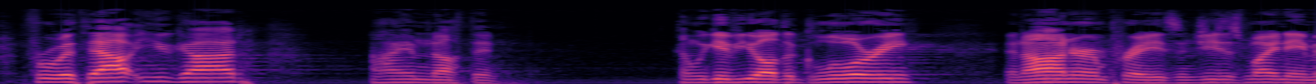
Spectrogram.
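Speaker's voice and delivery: earnest, reverent pastor's prayer. Acted. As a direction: pray sincerely for the congregation. Leads a prayer.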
